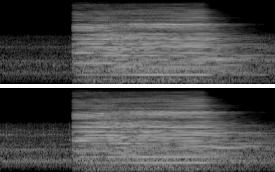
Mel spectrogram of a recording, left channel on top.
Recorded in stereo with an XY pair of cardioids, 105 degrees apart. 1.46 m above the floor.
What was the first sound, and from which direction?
A buzzer, 5° left.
